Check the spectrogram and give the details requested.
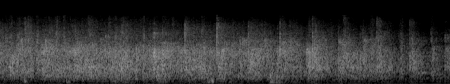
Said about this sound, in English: Awesome. Thanks, guys. You give a round of applause.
